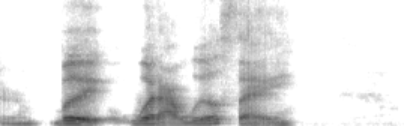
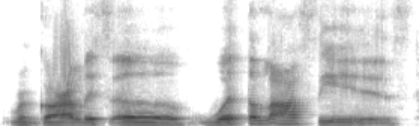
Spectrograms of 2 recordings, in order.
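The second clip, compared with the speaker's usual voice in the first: ordinary talk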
